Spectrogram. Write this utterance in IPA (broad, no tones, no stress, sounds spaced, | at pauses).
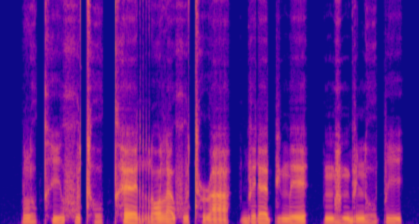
l o̤ kʰ i xʷ e tʰ o̤ kʰ ɛ r ɔ l a xʷ e tʰ ɹ a | b e ɾ ɛ pʲ ə̤ m e | m a̤ m b y n o̤ p i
